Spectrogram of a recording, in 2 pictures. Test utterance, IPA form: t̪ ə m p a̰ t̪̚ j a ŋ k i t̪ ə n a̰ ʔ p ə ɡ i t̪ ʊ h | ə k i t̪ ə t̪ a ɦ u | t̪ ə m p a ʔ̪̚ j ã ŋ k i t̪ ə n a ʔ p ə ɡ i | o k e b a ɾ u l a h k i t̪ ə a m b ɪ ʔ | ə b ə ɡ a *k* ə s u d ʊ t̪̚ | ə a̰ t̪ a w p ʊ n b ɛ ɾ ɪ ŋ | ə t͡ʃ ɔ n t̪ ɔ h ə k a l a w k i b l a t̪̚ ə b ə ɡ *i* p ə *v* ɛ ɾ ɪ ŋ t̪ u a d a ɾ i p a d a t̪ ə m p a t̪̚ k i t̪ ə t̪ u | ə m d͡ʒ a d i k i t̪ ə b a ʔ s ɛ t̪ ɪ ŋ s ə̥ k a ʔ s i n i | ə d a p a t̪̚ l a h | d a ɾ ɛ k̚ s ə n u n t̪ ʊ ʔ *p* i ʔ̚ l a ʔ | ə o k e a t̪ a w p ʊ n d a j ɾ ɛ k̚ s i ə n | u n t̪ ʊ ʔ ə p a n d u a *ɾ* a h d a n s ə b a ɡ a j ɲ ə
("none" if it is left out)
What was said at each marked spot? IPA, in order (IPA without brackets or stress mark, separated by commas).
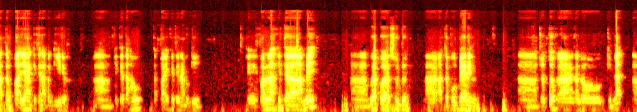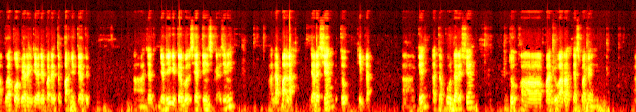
p, a, b, k, ɾ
